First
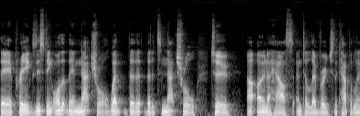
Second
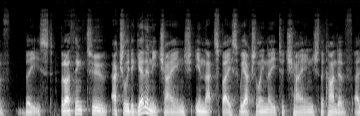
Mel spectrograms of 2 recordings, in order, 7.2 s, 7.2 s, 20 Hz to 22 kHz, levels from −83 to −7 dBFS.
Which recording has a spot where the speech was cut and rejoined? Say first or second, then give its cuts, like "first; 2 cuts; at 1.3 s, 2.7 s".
second; 1 cut; at 1.1 s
